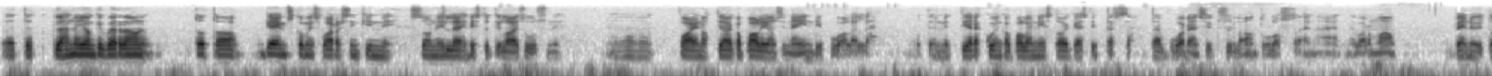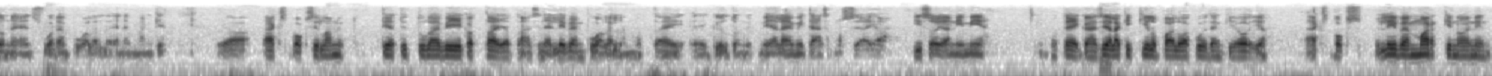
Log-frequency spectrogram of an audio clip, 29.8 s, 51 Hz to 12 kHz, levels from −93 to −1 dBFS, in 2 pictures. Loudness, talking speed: -24 LUFS, 155 wpm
